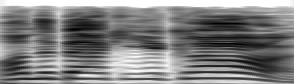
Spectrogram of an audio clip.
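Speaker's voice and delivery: shrill, full-volume yell. Retelling what a driver in traffic yelled through the window: imitating someone yelling. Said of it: "yelling at me to roll down my window".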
